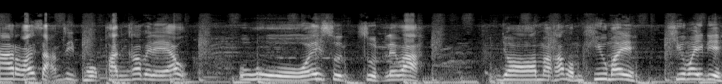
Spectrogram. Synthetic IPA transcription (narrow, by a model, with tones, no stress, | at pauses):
aː˥˩ɾɔː˦˥jsaː˩˦msi˨˩p̚ho˨˩k̚pʰa˧nkʰa˥˩wpa˧jlɛː˦˥˩w | ʔoː˧˩ho˨˩su˨˩t̪̚su˨˩t̪̚lɤː˧jwaː˥˩ | jɔː˧mʔa˧kʰa˦˥pʰːo˩˦mkʰi˧˥˨wma˦˥i˧˩kʰi˧wma˦˥i˧˩diː˧˩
